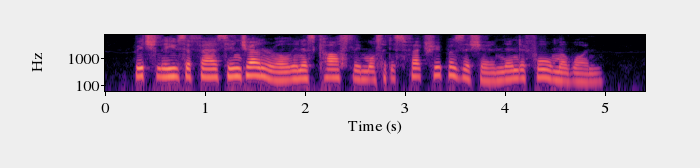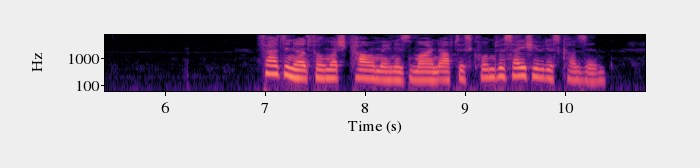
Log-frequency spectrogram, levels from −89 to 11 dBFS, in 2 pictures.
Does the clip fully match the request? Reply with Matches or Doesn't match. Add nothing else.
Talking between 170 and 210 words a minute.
Doesn't match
